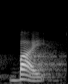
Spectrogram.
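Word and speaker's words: bye: Next one we have B-Y, it's pronounced by. And next we have B-Y-E, it's also pronounced by.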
